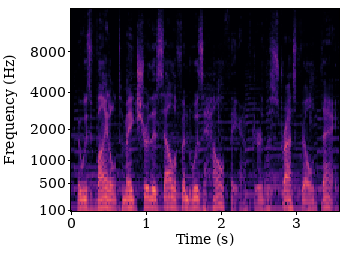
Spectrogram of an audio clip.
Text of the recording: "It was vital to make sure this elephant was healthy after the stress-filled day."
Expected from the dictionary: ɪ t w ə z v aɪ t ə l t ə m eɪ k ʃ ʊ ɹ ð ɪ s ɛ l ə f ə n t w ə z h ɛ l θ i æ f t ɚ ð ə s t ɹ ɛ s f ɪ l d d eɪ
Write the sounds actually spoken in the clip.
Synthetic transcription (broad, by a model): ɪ t w ə z v aɪ t l t ə m eɪ k ʃ ʊ ɹ ð ɪ s ɛ l ə f ə n t w ə z h ɛ l θ i æ f t ɚ ð ə s t ɹ ɛ s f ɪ l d d eɪ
